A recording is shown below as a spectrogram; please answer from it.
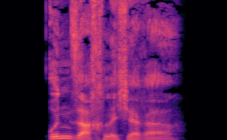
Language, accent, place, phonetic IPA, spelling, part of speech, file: German, Germany, Berlin, [ˈʊnˌzaxlɪçəʁɐ], unsachlicherer, adjective, De-unsachlicherer.ogg
- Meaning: inflection of unsachlich: 1. strong/mixed nominative masculine singular comparative degree 2. strong genitive/dative feminine singular comparative degree 3. strong genitive plural comparative degree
